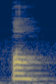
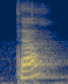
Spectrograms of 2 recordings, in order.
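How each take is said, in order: First: TA with a thick, heavy emphatic T. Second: TA with a light, thin t, rising. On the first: Teacher showing the correct letter, heavy TA. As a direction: land a heavy T on TA. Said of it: "Very heavy T". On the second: Teacher showing the wrong sound, light rising TA. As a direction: say TA lightly, pitched up at the end. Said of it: "It's not a ta". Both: Shown as a demonstration.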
